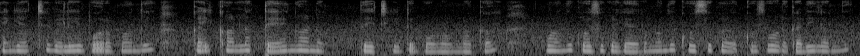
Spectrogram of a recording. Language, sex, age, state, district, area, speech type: Tamil, female, 18-30, Tamil Nadu, Thoothukudi, urban, spontaneous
